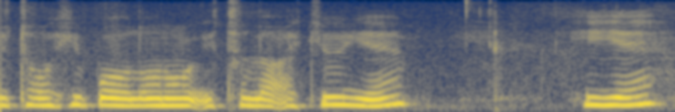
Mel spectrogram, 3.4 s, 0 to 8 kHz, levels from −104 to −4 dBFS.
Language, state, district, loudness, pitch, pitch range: Sumi, Nagaland, Kohima, -13 LUFS, 190 Hz, 180-205 Hz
